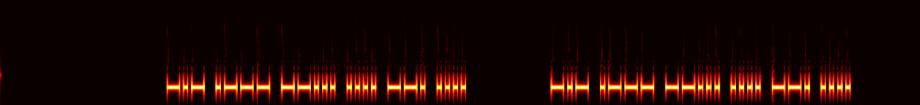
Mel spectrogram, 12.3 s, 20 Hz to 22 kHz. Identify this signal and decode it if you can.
Morse code, heard as a keyed tone, about 22 wpm, 700 Hz. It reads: KJ7HGH KJ7HGH
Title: USA Call Signs - 6 Characters - Repeated 2x - 22wpm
